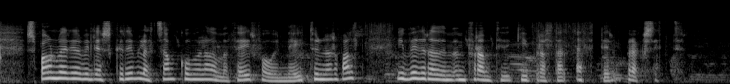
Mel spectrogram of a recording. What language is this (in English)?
Icelandic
